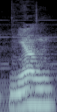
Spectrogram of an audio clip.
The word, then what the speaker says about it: 녕: So when you put it together, it becomes nyung. It sounds a lot like the word young, just with an N at the front of it. So it gets pronounced nyung. Now let's put these two together.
